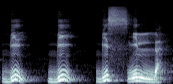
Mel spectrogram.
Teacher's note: tidak boleh ada udara tidak boleh ada angin yang menyertai huruf ba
